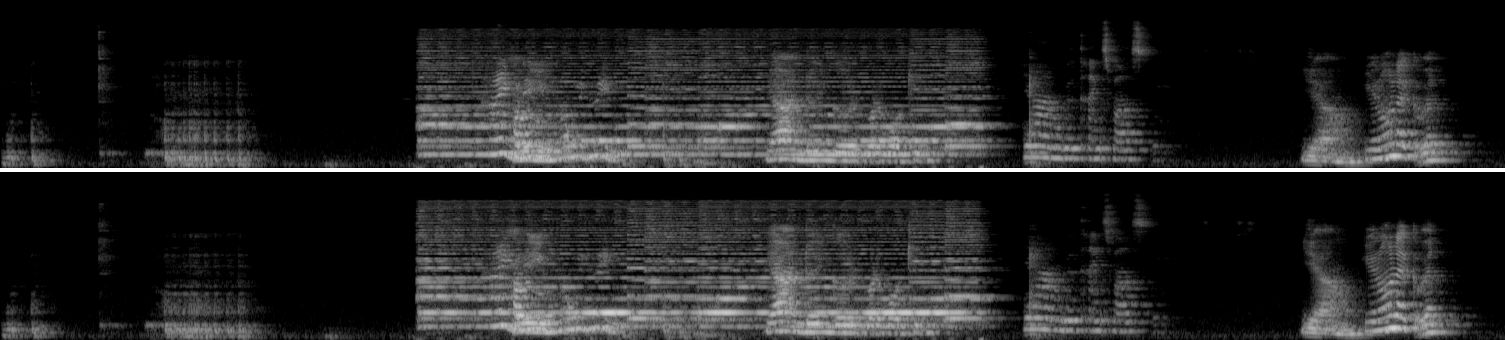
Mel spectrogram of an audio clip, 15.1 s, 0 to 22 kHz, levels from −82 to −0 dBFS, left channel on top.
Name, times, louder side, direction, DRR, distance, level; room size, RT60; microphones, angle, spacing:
voice 1, 0.0-0.4 1.5-2.1 4.8-6.3 6.6-6.7 10.2-11.3, left 1 dB, 30° left, 3 dB, 0.5 m, -31 dB
sound 1, 4.2-9.8, right 5 dB, 55° right, 0.7 m, -28 dB
voice 2, 5.1-5.6 7.6-9.3 13.0-14.4, right 2 dB, 35° right, 4 dB, 0.4 m, -27 dB
3.2 x 2.9 x 3.3 m, 0.66 s
head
